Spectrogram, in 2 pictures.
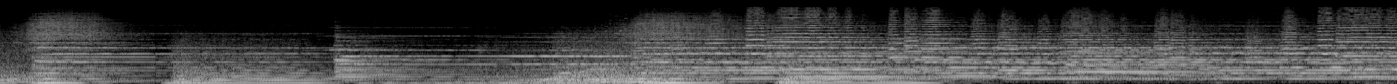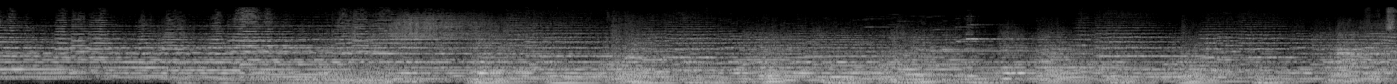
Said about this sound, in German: Da haben mehr als 120 Musiker des WDR Rundfunkorchesters Köln und der Filmharmonische Chor Prags dieses Stück und auch diverse andere Stücke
